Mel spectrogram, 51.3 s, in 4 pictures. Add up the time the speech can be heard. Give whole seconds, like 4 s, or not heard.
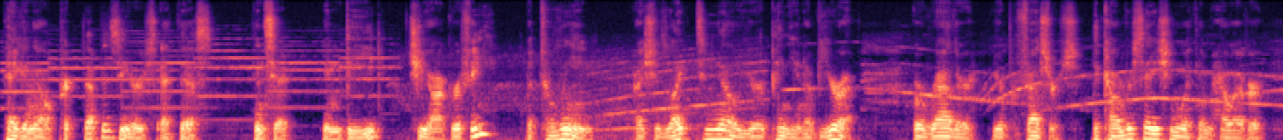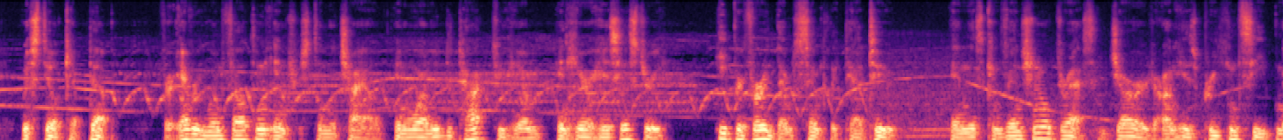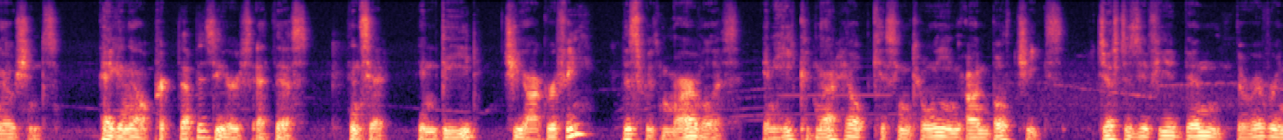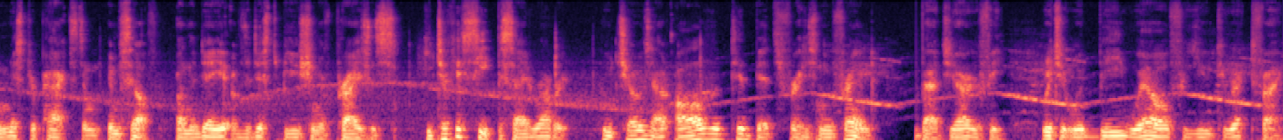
51 s.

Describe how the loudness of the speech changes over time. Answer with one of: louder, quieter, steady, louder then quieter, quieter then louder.
steady.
